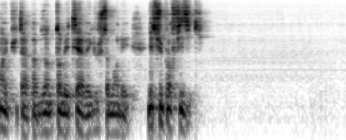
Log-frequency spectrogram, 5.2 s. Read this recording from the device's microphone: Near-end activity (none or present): none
